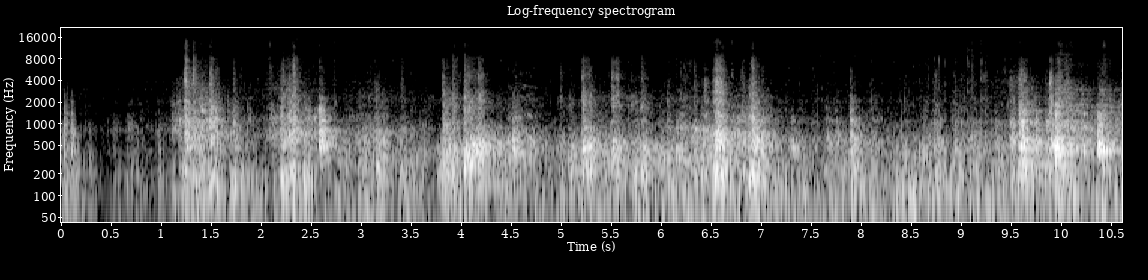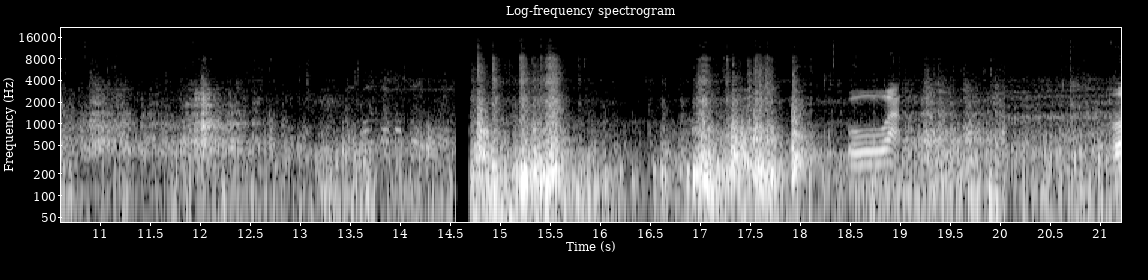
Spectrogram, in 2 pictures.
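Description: Heifers being unloaded from a cattle truck trailer: irregular knocks and bumps of hooves on the trailer floor and gate, with people's voices calling.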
